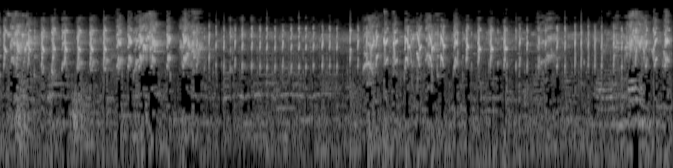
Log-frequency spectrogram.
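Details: High, rapid chatter from a lovebird, bursts of dense buzzy notes alternating with slightly looser runs of quick chirps, continuing for over eight seconds.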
